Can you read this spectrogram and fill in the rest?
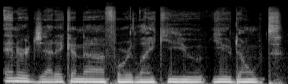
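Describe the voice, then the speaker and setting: A man hosting a livestream, chatting casually in a halting, low-key, easygoing way. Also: flat delivery, dark tone. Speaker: livestream host. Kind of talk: casual rambling livestream chat.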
